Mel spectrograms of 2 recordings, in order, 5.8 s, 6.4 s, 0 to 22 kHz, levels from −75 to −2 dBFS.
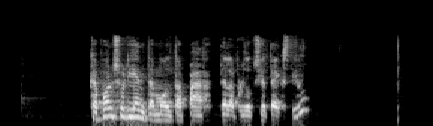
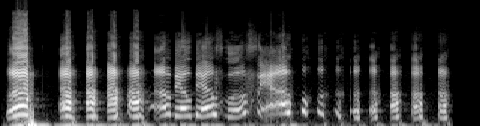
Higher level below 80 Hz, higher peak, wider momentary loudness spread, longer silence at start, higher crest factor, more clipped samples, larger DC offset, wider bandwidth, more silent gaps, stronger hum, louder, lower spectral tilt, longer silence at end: second, -58 dBFS vs -28 dBFS; about the same, 0 dBFS vs 0 dBFS; second, 7 LU vs 16 LU; first, 1.2 s vs 0.1 s; about the same, 16 dB vs 12 dB; second, under 0.1% vs 0.3%; neither; second, 8 kHz vs 17 kHz; neither; neither; second, -14 LUFS vs -11 LUFS; about the same, -4 dB/octave vs -3.5 dB/octave; first, 1.65 s vs 0.4 s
